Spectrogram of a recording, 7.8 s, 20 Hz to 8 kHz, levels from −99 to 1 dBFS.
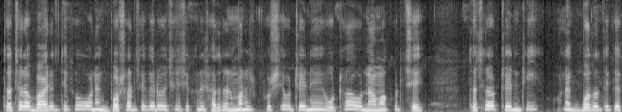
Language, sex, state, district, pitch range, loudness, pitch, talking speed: Bengali, male, West Bengal, Malda, 215-245 Hz, -15 LUFS, 230 Hz, 160 wpm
